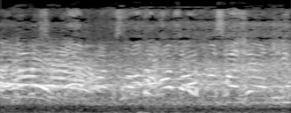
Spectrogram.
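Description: A small group of women protesters shouting their demands in the street in front of the Arg at Zanbaq Square, chiefly calling for release of the frozen reserves of Afghanistan's bank; many high-pitched voices overlap into a loud, continuous roar of chanting and calling with no single voice standing out.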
